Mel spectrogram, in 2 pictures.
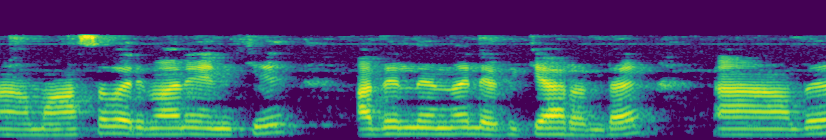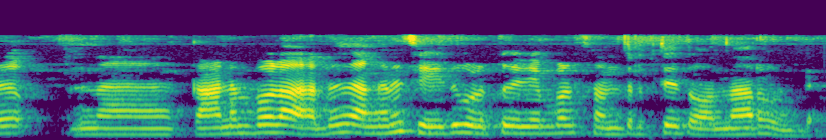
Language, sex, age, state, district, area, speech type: Malayalam, female, 45-60, Kerala, Kottayam, rural, spontaneous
